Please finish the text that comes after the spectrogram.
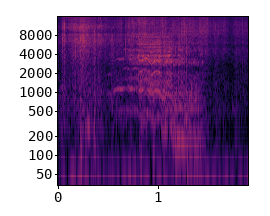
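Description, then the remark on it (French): Horses in the distance, in woods at night: a horse whinnies with a wavering, drawn-out neigh while hooves clop steadily beneath it, the trotting beats continuing before and after the call. “Entendez-vous la vie Entendez-vous des sabots dans le lointain. Des chevaux Mais montés par qui Quel humain s'aventurerait dans ces bois en cette nuit sacrée”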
